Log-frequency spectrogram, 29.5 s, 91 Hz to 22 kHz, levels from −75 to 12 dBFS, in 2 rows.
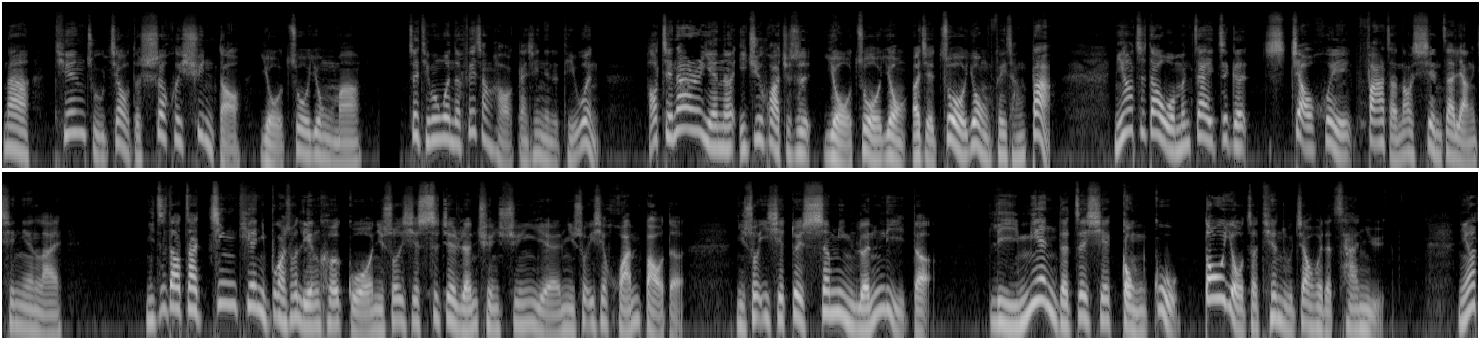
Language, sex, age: Chinese, male, 20-39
